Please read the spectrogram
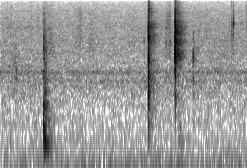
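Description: Three sharp clicks from the plastic bottle of eye makeup remover and its cap being handled: one about half a second in, then two in quick succession.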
